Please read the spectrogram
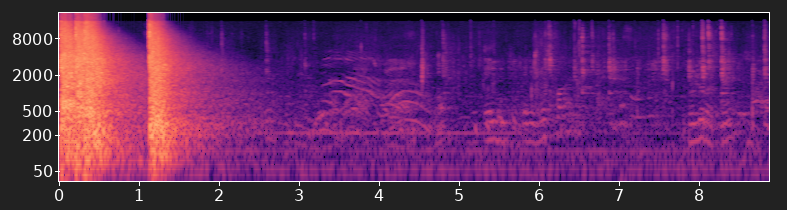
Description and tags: Musket shots
gun, Musket, shots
